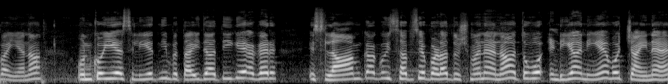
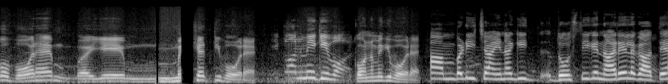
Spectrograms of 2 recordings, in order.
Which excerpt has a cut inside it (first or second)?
second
